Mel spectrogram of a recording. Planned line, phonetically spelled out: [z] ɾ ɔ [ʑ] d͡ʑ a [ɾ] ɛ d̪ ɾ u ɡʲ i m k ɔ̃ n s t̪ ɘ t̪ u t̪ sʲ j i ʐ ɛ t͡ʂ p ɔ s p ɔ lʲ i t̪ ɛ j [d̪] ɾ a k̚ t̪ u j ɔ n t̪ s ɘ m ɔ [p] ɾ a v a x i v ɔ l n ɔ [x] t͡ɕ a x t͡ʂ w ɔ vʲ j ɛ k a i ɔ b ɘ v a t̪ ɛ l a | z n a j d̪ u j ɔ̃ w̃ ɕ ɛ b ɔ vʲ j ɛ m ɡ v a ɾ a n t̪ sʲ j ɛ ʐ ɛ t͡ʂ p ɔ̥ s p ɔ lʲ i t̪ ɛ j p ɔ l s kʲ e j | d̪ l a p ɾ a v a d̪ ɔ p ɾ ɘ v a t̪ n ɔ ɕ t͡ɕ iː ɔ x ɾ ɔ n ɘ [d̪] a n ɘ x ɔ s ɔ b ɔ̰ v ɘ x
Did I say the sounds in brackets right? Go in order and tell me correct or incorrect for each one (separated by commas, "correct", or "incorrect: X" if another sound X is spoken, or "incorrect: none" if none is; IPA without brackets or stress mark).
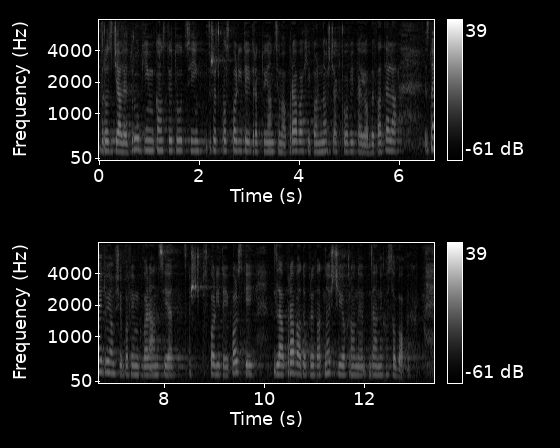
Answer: incorrect: v, incorrect: z, incorrect: l, incorrect: t̪, correct, incorrect: ɕ, correct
